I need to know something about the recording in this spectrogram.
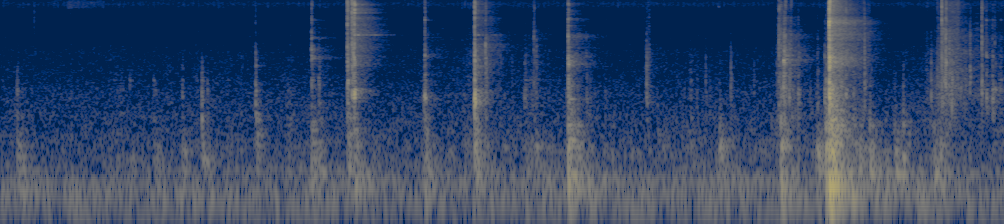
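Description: Scattered metal clicks and knocks of SKS rifle parts being fitted by hand as the trigger group is worked into the wooden stock, with the loudest, sharpest click about eight seconds in.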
